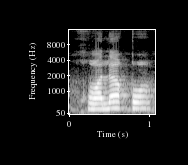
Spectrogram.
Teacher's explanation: اب اس میں خوا اور قاف دونوں حروف مستعلیہ میں سے ہیں تو ہم نے ان دونوں کو پر کرنا ہے۔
